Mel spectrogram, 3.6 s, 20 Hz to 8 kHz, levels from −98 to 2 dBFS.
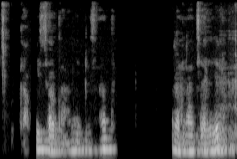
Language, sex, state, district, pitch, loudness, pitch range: Hindi, male, Bihar, Gaya, 130 Hz, -33 LUFS, 115-140 Hz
